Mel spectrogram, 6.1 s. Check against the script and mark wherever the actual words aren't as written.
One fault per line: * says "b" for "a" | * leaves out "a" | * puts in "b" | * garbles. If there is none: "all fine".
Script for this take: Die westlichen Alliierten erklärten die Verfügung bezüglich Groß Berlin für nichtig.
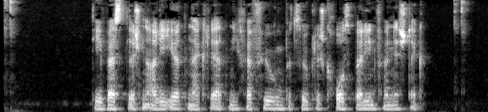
all fine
